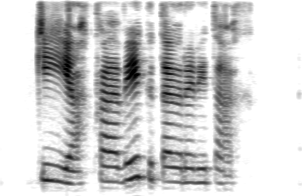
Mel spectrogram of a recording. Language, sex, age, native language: Icelandic, female, 20-29, Icelandic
